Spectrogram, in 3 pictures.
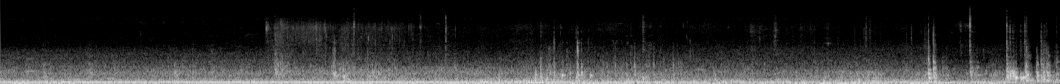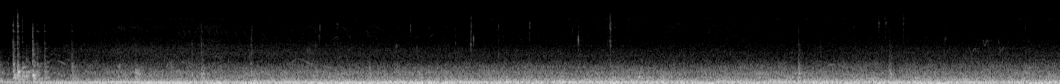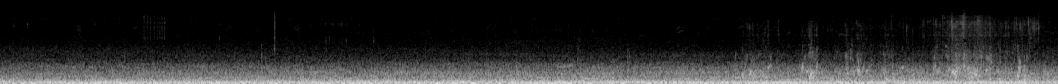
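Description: Steady low rumble with a constant hum aboard a bass boat on open water, with a short cluster of sharper rattling and splashing noises about ten seconds in.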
